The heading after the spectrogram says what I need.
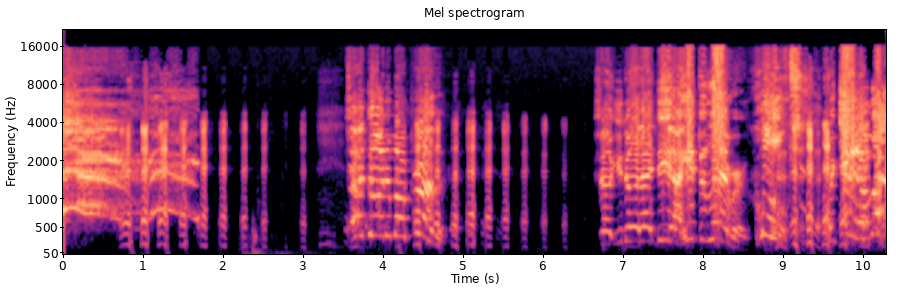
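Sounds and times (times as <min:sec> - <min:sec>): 
voice imitating a person yelling in fright: 0:00.0 - 0:01.7
laughter: 0:00.7 - 0:06.4, 0:08.6 - 0:10.2
speech: 0:00.8 - 0:05.6, 0:06.7 - 0:10.2.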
